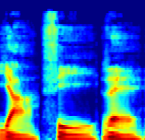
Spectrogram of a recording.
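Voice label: "yathire", concatenated syllables; Affixing experiment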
